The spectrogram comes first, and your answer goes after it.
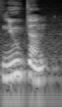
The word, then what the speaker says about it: Newton: famous scientist so this newton as uh let's say uh we pronounce it newton so first syllable is stressed so you have to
